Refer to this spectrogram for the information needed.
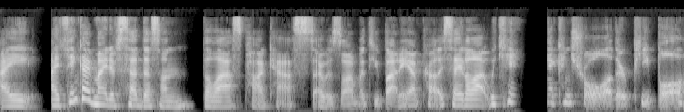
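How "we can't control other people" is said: mournful, downcast, sad, sorrowful voice. Speaker repeating a saying to a buddy on a podcast, in a sad voice. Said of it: "I always say it in a sad voice".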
